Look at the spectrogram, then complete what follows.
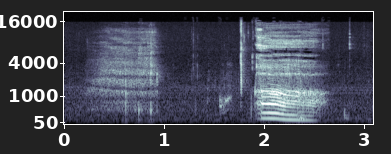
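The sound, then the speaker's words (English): A soft slurping sip of coffee from a cup on a Thursday morning in Japan, followed after a short pause by a loud, satisfied drawn-out vocal sigh. “I gotta take the sip. It tastes so good. I'm gonna take a little sip here.”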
